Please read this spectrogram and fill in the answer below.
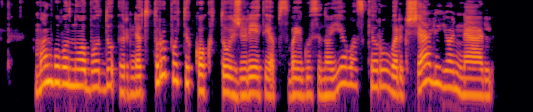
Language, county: Lithuanian, Klaipėda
